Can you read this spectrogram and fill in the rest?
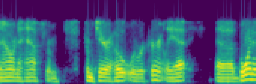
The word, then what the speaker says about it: Terre Haute: Our special guest today is operator of Terre Haute FSR in Terre Haute, Indiana.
